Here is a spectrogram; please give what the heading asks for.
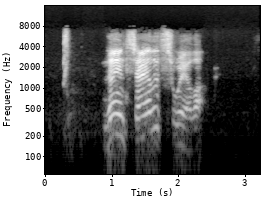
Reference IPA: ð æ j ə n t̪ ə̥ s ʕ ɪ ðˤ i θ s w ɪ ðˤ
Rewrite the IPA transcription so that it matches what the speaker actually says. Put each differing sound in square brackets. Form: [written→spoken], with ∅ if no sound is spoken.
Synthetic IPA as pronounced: ð æ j ə n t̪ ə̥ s ʕ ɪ ðˤ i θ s w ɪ ðˤ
